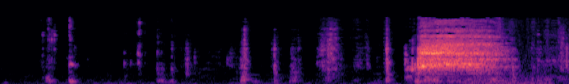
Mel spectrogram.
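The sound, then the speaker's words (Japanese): Someone drinks water: soft, scattered sipping and swallowing clicks in near silence, then a louder breathy exhale that fades out. “ちょっと水飲みます。”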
